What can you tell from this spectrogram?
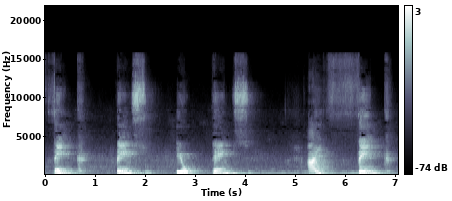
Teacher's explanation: língua entre os dentes e sopra, sem fazer nenhum barulhinho. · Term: unvoiced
